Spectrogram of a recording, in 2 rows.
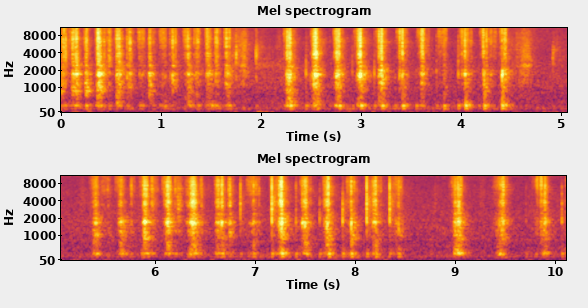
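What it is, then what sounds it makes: Scratch art paper being scratched. A pointed wooden stylus scratches a flat black-coated scratch art paper sheet on a table, working in its lower left area while the other hand holds the sheet flat. Quick, dry rasping strokes come in rhythmic bursts, each with a bright scratchy edge and a soft low rub beneath. Short pauses fall near 2, 5 and 8.5 seconds.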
